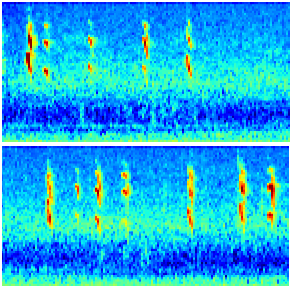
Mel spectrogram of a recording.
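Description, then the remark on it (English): A grayish miner (Geositta maritima), a small ground-dwelling songbird, gives a series of short, sharp chirping calls, some doubled, in two loose bursts separated by a pause, fairly clear against a quiet, faintly rumbling background in the Atacama Desert. “It's the grayish miner, Geocitta maritima.”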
